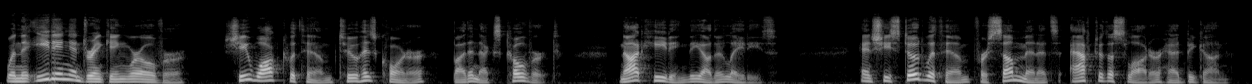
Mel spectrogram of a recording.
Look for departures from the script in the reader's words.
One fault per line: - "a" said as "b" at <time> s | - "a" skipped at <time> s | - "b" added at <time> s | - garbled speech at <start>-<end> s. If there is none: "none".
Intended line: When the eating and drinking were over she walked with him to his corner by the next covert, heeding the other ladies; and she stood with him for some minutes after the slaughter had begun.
- "not" added at 6.2 s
